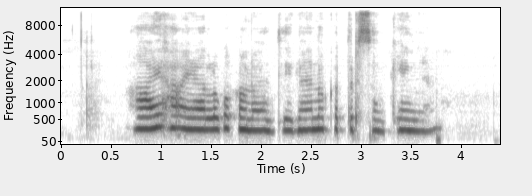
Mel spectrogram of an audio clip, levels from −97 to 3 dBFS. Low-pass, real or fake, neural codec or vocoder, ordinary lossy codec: 10.8 kHz; fake; codec, 24 kHz, 3 kbps, HILCodec; none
